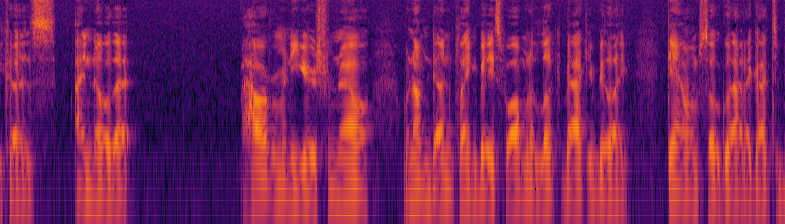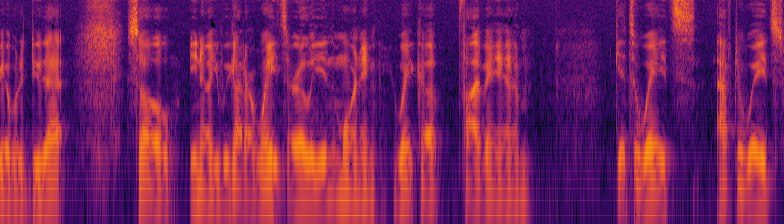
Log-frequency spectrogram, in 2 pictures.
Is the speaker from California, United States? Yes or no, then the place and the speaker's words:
yes; Southern California, United States; moved away as an adult; I'm from Southern California, I've been used to that my whole life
